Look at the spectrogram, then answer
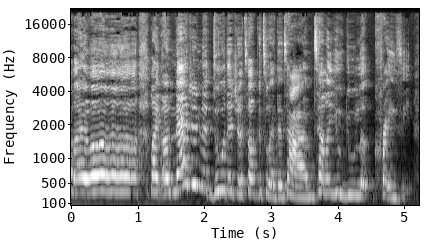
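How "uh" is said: loud, high mock panicked "uh"; hammed-up freak-out noise; freaked-out cry. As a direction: act out a panicky wail. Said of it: "Like, I'm freaking out".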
